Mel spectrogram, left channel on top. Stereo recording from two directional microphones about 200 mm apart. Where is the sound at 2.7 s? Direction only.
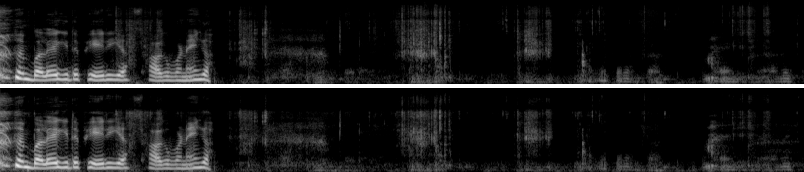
15° left (ahead or behind).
